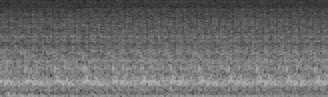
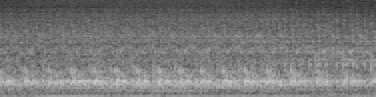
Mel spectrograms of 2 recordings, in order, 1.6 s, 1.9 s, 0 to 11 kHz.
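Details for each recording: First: Volvo S40 petrol after replacing the mass airflow sensor and finding no intake air leaks: engine now idles evenly and stably, though somewhat noisy with some tapping of unknown origin, possibly knock. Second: Volvo S40 petrol engine after air-leak repair and MAF sensor replacement, now idling evenly and stably but noisily, with light tapping about three times a second; unclear whether knock or something else.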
